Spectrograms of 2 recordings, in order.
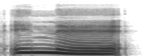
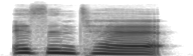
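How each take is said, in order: First: IN IT run together as British "innit"; a clipped-together INNIT with no S sound. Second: ISN'T IT in full, with the S sounded; British tag question, ISN'T IT said out fully. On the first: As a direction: say IN IT as one British word, "innit". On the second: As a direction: say ISN'T IT as separate words, British style. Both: Retold or imitated. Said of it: "can't stop doing the British accent".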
